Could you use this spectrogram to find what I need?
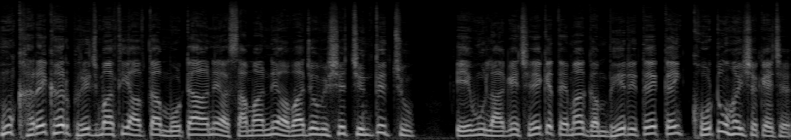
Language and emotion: Gujarati, fearful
